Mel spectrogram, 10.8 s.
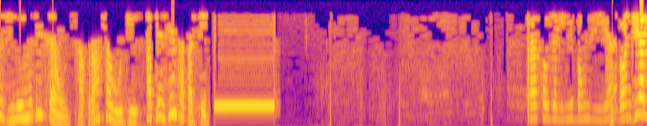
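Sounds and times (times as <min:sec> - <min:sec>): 
speech: 0:00.0 - 0:03.6, 0:08.8 - 0:10.7
telephone tone after a dropped call: 0:03.6 - 0:04.7.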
